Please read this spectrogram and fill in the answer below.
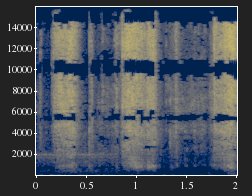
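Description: A piece of Tetra Pak carton being peeled apart by hand, its paperboard layer tearing away from the silver foil-lined layer in about three short, papery rips.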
